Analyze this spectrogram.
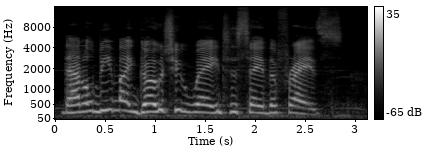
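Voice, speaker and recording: A woman's fairly high voice with an American accent and ordinary pitch variation, music playing in the background. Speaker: streamer. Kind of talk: casual chat. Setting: live stream. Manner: halting, many fillers.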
